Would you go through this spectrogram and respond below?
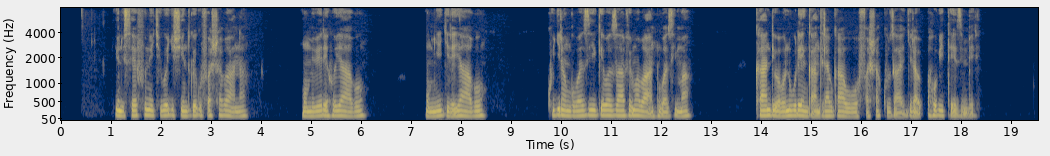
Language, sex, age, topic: Kinyarwanda, male, 18-24, health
